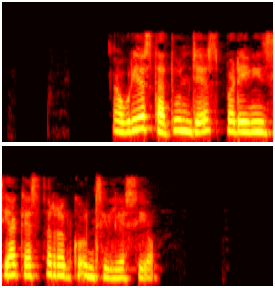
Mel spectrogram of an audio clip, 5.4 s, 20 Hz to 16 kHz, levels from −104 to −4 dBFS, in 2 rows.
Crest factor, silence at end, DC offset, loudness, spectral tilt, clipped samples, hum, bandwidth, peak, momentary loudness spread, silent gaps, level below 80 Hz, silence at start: 20 dB; 1.2 s; under 0.1%; -27 LUFS; -5.5 dB/octave; under 0.1%; none; 7.8 kHz; -10 dBFS; 9 LU; none; -72 dBFS; 1.1 s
